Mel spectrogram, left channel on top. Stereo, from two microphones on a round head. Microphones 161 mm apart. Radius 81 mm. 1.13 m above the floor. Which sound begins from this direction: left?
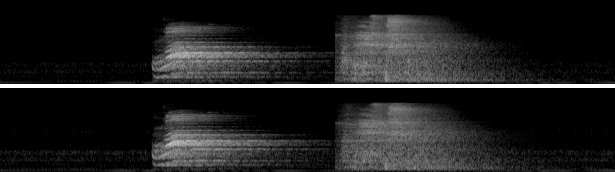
A sneeze, at 3.4 s.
